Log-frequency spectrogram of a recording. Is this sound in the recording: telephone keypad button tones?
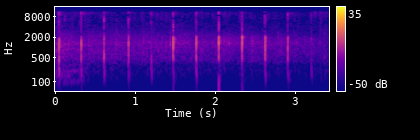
no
